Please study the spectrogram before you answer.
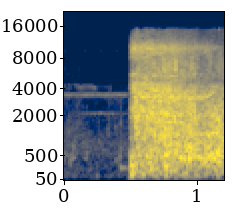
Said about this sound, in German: Dieser zog sich bis auf die Unterhose aus und ließ sich ins Wasser gleiten.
